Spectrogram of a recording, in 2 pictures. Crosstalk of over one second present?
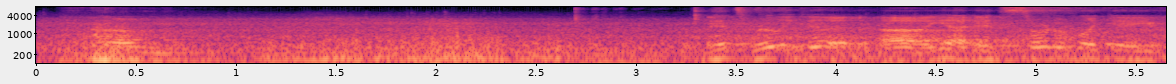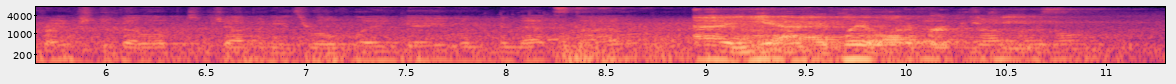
Yes, from 9.2 s

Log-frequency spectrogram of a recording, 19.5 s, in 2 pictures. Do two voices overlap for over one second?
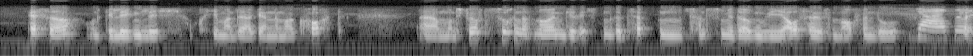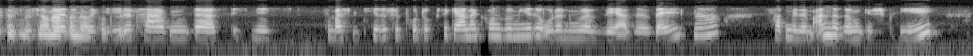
Yes, from 9.6 s

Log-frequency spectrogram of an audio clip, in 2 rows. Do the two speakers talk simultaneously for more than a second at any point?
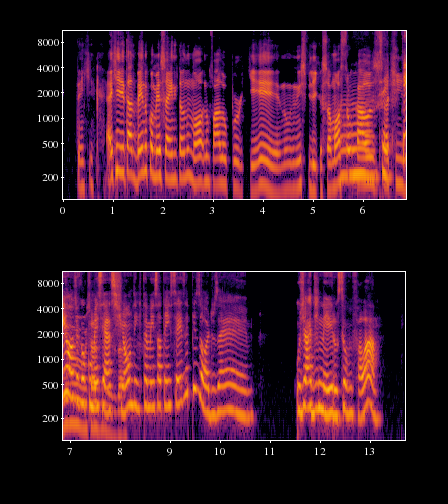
Yes, from 5.5 s

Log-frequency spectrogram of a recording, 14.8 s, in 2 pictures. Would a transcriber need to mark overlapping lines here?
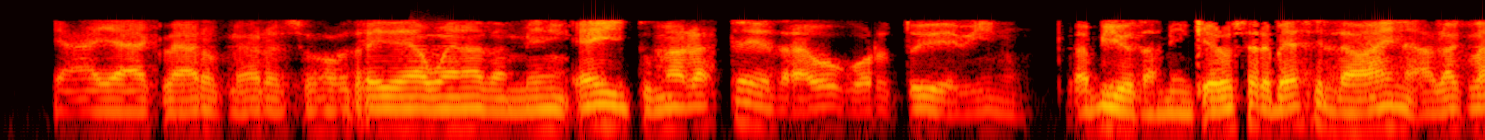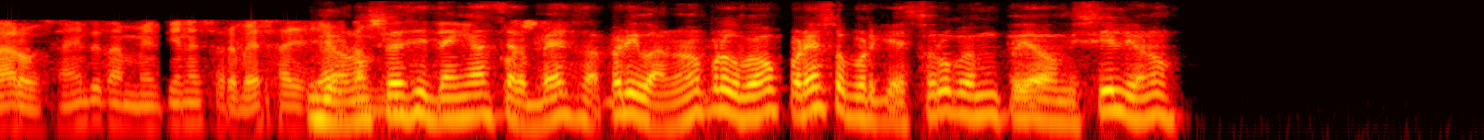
Yes, from 9.0 s

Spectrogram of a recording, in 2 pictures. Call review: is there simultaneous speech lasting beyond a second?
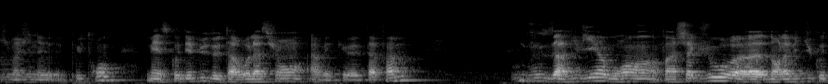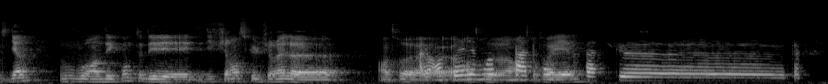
Yes, from 12.5 s

